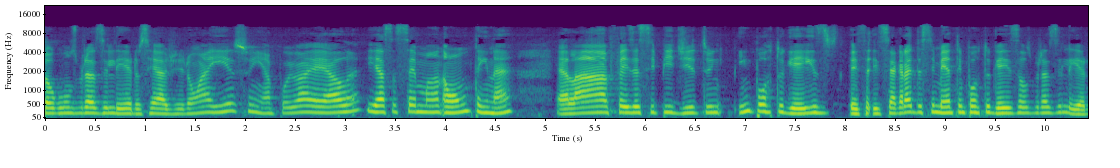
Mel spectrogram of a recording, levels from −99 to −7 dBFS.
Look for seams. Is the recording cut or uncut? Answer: uncut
